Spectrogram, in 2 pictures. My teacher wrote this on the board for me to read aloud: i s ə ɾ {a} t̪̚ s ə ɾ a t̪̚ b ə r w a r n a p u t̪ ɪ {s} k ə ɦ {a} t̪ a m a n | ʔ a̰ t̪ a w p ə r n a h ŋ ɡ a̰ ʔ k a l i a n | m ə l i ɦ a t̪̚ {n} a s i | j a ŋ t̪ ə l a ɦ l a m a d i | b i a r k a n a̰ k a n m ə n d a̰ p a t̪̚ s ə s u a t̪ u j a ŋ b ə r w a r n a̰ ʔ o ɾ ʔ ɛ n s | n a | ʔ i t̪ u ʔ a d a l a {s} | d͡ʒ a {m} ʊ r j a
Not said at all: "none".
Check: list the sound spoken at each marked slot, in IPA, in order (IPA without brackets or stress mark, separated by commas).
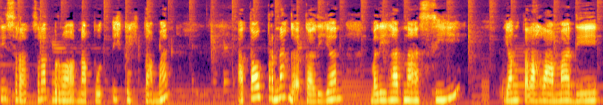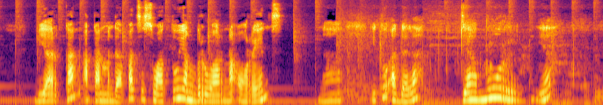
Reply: a, h, i, n, h, m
